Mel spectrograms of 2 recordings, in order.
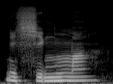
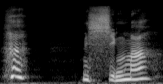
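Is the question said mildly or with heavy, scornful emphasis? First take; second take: mildly; scornful emphasis. First: It is said plainly, without extra emphasis. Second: It is said scornfully, with heavy emphasis.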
